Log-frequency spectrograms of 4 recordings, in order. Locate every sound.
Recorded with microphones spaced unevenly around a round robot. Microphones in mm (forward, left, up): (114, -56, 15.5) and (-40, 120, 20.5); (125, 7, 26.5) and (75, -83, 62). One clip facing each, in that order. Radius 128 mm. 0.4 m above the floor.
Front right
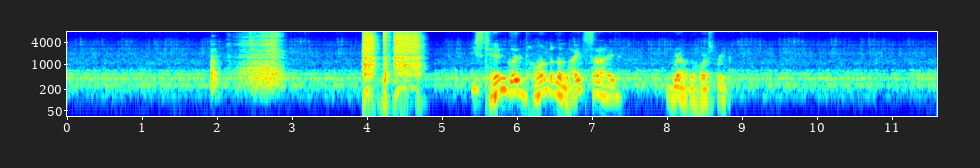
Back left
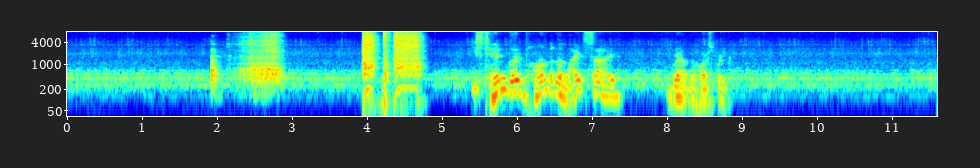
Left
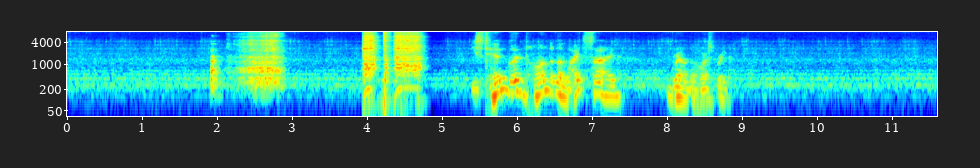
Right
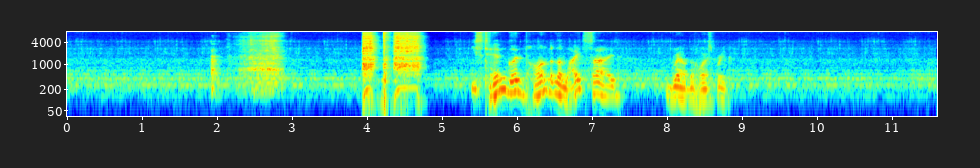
1.9 s a drawer: 50° left, 3 m
3.9 s a camera shutter: 140° right, 1.1 m
5.4 s a man speaking: 105° right, 1.0 m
